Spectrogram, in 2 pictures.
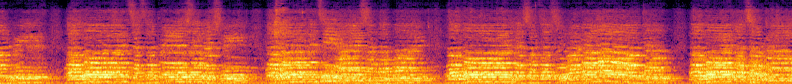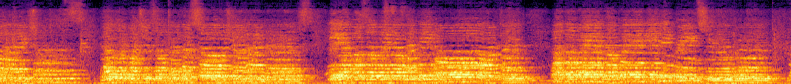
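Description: Orthodox church choir singing liturgical chant a cappella, in phrases of about four seconds with a short breath pause between each.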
